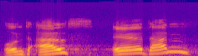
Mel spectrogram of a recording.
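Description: Very slow, lively-pitched preacher man. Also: big-room sound, lo-fi sound. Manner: halting, searching for German words. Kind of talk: sermon story.

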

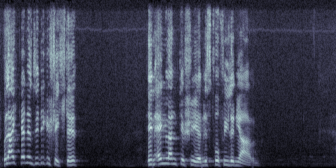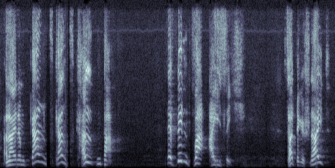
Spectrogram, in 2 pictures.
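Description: A man preaching a sermon, telling mission stories slowly and earnestly. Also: big pitch swings, sharp tone. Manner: slow, earnest storytelling with sweeping pitch. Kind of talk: sermon with testimony. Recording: dull lo-fi recording.

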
